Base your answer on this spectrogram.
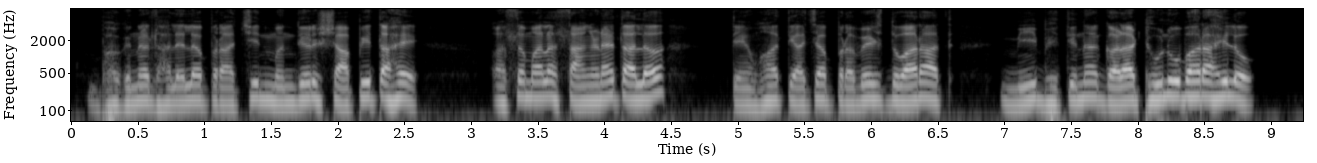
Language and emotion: Marathi, fearful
